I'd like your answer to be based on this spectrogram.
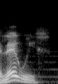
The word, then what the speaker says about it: Lewis: me estaba diciendo Germán desde, el este, este estudio que este, este escritor, CS, yo lo he, lo he mm, pronunciado en castellano, es realmente no este es C.S. Lewis, este es C.S. Eh, eh, Luis. Pero, mm, si acaso a alguien le interesa, eh, verdaderamente no se escribe Luis, se escribe L-E-W-I-S.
